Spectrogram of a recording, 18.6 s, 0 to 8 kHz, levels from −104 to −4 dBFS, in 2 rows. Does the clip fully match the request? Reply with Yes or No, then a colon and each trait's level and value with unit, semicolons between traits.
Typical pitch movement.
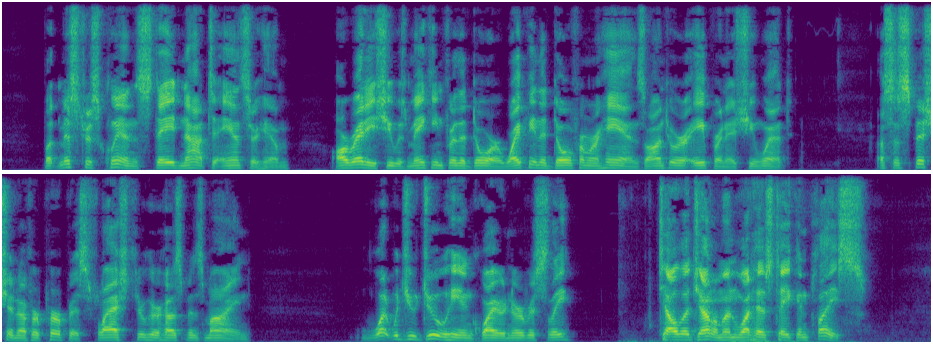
No: narrow, 1.9 semitones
